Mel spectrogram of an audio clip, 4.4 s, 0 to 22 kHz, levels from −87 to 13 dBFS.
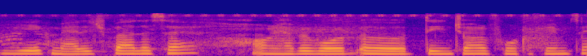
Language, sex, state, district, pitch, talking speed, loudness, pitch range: Hindi, female, Assam, Sonitpur, 195 Hz, 205 wpm, -16 LUFS, 190-205 Hz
